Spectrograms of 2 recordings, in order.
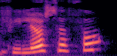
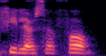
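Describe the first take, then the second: First: The stress is on the second syllable. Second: The stress is on the last syllable.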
